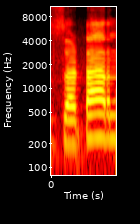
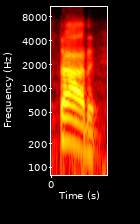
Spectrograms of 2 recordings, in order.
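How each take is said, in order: First: An extra vowel separates the s and t. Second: The s and t form one cluster. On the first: The speaker calls it wrong. "इसको हम सटार नहीं पढ़ते हैं" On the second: The speaker calls it right. "इसकी उच्चारण होगी है स्टार"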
